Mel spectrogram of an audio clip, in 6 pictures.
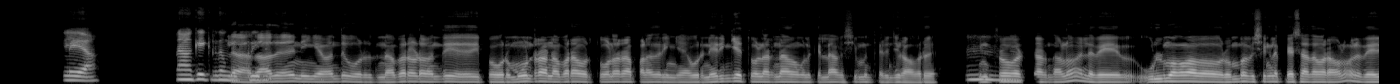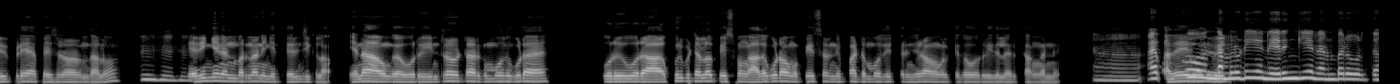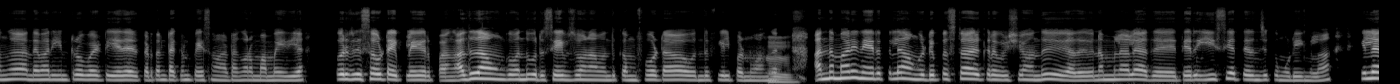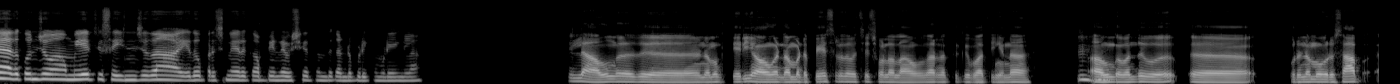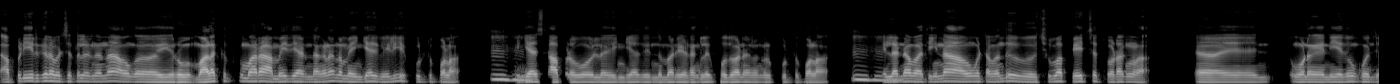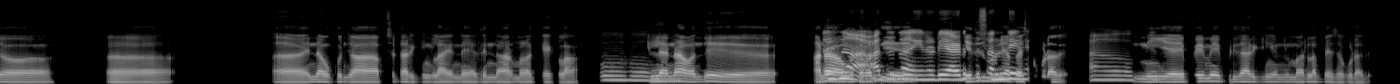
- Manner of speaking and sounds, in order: other noise; in English: "இன்ட்ரோவர்ட்டா"; in English: "இன்ட்ரோவர்ட்டா"; in English: "இன்ட்ரோவர்ட்"; in English: "ரிசர்வ் டைப்லயே"; in English: "சேஃப் ஜோனா"; in English: "கம்ஃபோர்ட்டா"; in English: "ஃபீல்"; inhale; in English: "டிப்ரெஸ்ட்டா"; inhale; drawn out: "அது"; drawn out: "அ"; drawn out: "கொஞ்சம் ஆ"; in English: "அப்செட்டா"; drawn out: "வந்து"
- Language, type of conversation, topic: Tamil, podcast, மற்றவரின் உணர்வுகளை நீங்கள் எப்படிப் புரிந்துகொள்கிறீர்கள்?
